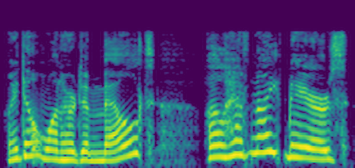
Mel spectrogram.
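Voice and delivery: put-on a small girl frightened of the melting; little girl voice. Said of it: "Daphne said".

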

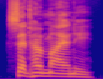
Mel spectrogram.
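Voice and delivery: ordinary delivery

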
